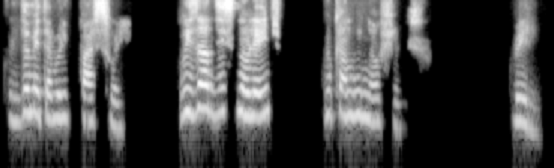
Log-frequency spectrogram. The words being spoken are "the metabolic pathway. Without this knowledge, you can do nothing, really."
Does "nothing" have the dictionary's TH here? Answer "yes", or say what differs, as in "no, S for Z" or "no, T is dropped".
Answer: no, F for TH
